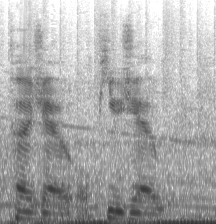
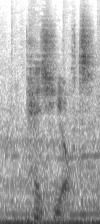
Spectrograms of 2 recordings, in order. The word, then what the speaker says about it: Peugeot: Like I used to think Peugeot was Peugeot or something. I used to pronounce the T, and that's obviously wrong.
